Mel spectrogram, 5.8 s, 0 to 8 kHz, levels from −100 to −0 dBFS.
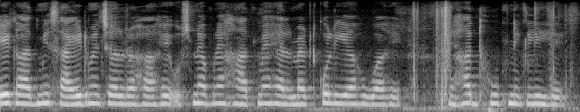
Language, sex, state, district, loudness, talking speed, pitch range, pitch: Hindi, female, Haryana, Jhajjar, -20 LUFS, 205 wpm, 210-235 Hz, 220 Hz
